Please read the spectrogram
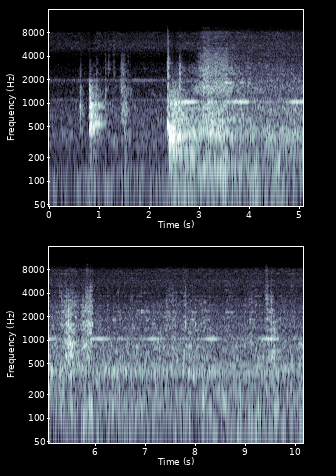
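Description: A compost bagging machine starts suddenly about two and a half seconds in and runs steadily with a hum and hiss, as sawdust-composted cow manure pours down its hopper into a plastic sack. Before it starts there are plastic rustles and a sharp click as the sack is fitted under the spout.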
